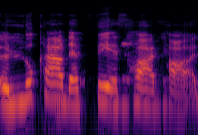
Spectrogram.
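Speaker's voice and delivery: put-on West Indian accent, woman's voice. Quoting what Miss R V said, in her West Indian voice. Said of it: "She said in her West in her West Indian voice".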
